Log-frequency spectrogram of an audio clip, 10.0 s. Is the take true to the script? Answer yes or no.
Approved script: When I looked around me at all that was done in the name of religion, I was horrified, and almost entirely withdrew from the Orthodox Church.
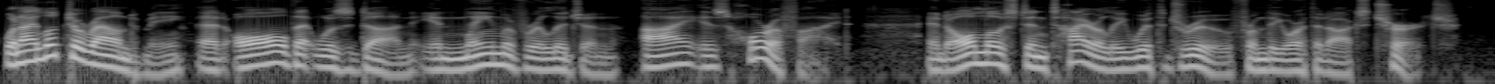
no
